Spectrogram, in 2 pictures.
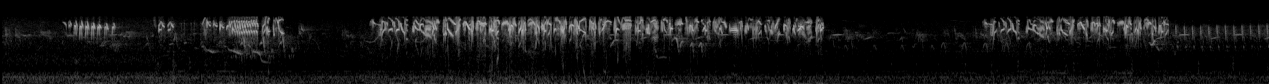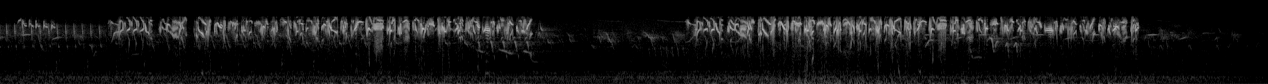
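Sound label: Serin; Madarak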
